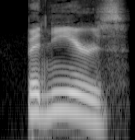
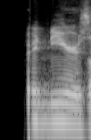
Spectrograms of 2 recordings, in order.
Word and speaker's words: Beniers: Matty Beerns? – Beniers. – Beniers, like veneers for your teeth. Yes, like veneers, but with a B. – Maddie Beniers from the University of Michigan.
